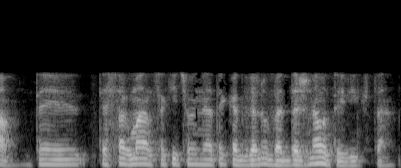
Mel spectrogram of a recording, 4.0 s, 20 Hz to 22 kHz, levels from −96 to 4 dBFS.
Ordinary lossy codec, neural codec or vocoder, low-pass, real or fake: AAC, 24 kbps; none; 3.6 kHz; real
